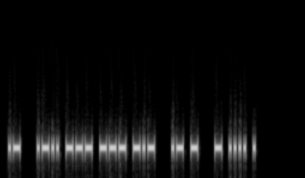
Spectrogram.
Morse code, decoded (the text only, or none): A LOOK AT THE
